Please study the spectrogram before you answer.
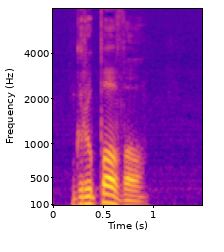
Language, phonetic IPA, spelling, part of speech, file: Polish, [ɡruˈpɔvɔ], grupowo, adverb, Pl-grupowo.ogg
